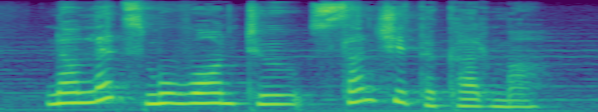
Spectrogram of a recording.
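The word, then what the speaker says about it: Sanchita Karma: let's move on to San Karma San Karma refers to a collection of all our past actions from our previous lives now let's focus on the pronunciation Sun like sun Chi short Chi not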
